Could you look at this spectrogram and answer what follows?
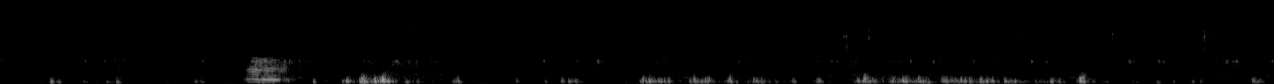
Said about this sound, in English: I'm just turning the pages to take you to something that is very, very important.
